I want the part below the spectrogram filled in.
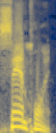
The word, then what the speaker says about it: Sandpoint: You see, so when you say it out there, when the locals say it, they drop the D a little bit, right? So it's kind of Sandpoint.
